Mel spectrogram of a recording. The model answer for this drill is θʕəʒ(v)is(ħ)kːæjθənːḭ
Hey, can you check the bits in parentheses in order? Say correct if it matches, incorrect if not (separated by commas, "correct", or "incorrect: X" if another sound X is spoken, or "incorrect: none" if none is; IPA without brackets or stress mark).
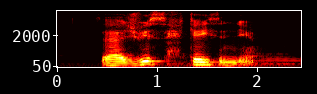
correct, correct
